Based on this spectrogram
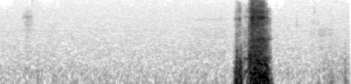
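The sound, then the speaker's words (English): A single sharp, breathy sneeze from a dog, loud, bursting out about three seconds in over otherwise quiet, faint rustling. “Bless you, buddy.”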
